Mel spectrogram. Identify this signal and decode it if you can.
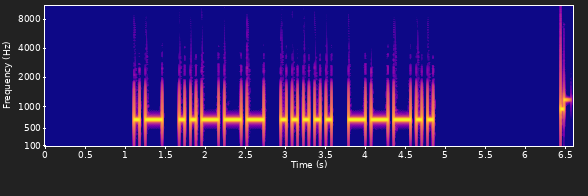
Morse code, heard as a keyed tone, about 17 wpm, 700 Hz. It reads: A258
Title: Common Cut Numbers - 4-Digit 17wpm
